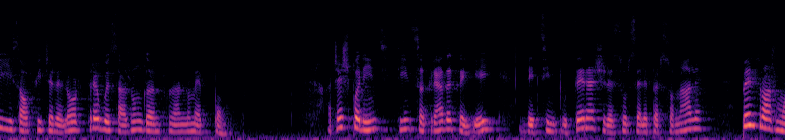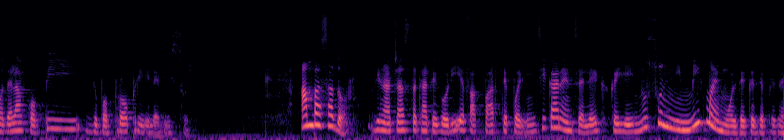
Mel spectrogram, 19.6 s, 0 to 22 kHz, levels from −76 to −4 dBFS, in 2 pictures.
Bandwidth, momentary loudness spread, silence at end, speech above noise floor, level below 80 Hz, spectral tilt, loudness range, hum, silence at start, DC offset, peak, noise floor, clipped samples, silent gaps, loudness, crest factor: 15.5 kHz; 12 LU; 0 s; 27 dB; -62 dBFS; -7 dB/octave; 6 LU; none; 0 s; under 0.1%; -16 dBFS; -61 dBFS; under 0.1%; none; -35 LUFS; 20 dB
